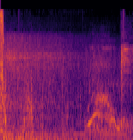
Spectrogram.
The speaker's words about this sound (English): Whoa! That gunfire? Out in the hallway, look.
